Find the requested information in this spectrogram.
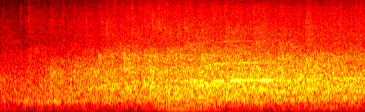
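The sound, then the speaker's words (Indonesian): Audience applause that starts hesitantly with a few scattered claps, then gradually swells into fuller, steady clapping. “Jadi kalau kita dengar itu bunyi tepuk tangan itu, di awal-awal tuh ada yang ragu. Dia tepuk tangan, dia tengok kanan, tepuk gak ya? Makanya dia satu-satu dulu. Satu-satu. Dia tidak serentak.”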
